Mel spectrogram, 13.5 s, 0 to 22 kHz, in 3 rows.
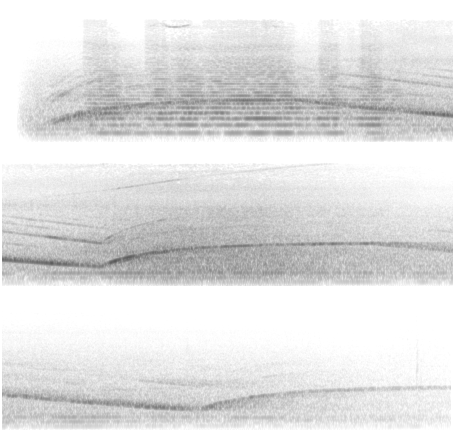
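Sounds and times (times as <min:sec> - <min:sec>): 
fire siren: 0:00.2 - 0:13.5
air horn of a fire siren: 0:00.8 - 0:04.0.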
